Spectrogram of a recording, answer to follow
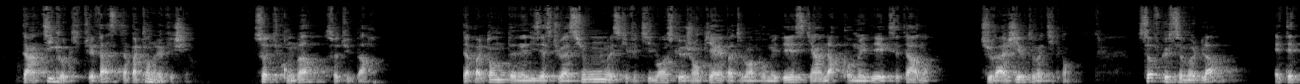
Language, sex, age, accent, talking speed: French, male, 30-49, French, 260 wpm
